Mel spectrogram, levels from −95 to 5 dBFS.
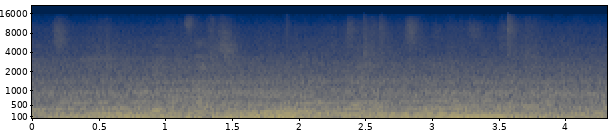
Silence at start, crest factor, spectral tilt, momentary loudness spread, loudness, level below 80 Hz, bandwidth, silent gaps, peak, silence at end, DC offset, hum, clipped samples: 0 s; 14 dB; -8 dB/octave; 4 LU; -32 LUFS; -40 dBFS; 14 kHz; none; -18 dBFS; 0 s; under 0.1%; none; under 0.1%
